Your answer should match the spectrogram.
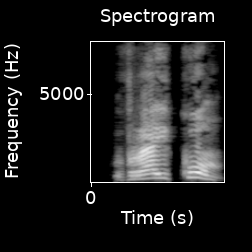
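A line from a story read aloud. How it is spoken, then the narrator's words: Stern. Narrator (Russian): уже строго сказал секретарь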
